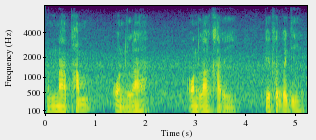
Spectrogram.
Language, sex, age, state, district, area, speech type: Bodo, male, 45-60, Assam, Chirang, rural, spontaneous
